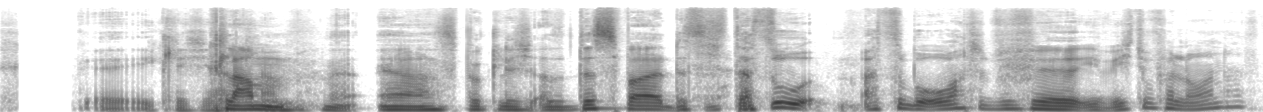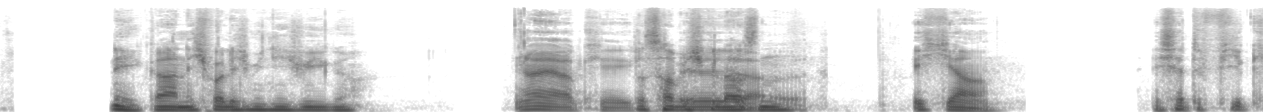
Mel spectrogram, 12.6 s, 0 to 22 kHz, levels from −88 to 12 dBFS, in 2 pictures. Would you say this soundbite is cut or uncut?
uncut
